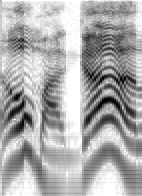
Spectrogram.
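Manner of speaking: words spoken through laughter, laughing exclamation. Acting out the reaction when a lineman tells his quarterback to run, imitating Myles Garrett laughing. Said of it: "Miles is laughing like".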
